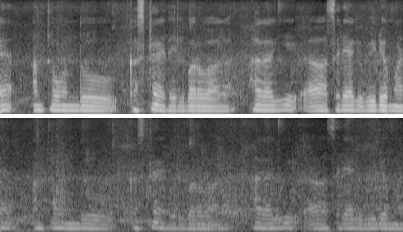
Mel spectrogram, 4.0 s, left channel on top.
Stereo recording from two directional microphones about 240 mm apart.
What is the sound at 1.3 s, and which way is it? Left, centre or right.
Speech, left.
